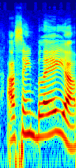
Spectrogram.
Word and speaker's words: assembleia: Assembleia, por que que não recebe acento? Nós temos aí a separação silábica da palavra, e aí nós conseguimos identificar que a sílaba tônica, que é blei, é a penúltima sílaba, ou seja, ela é uma paroxítona.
